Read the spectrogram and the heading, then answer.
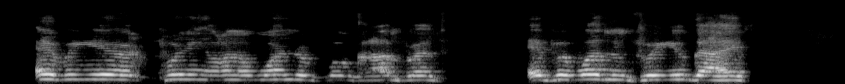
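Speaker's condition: Cerebral palsy; born very premature, staff help with Hoyer lift transfers in and out of bed

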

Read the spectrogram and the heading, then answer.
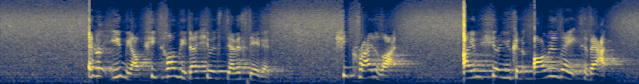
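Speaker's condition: Down syndrome; extra chromosome; speech problems

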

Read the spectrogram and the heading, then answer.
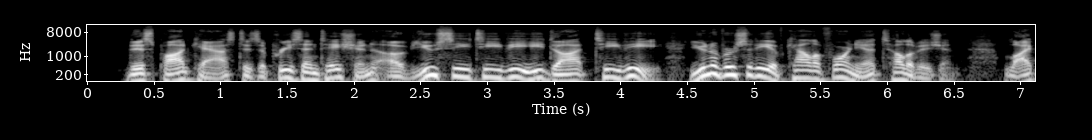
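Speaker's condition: No condition

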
